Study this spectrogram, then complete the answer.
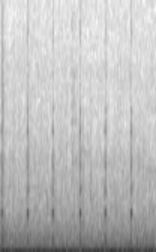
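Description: A windscreen wiper sweeps across the glass.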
